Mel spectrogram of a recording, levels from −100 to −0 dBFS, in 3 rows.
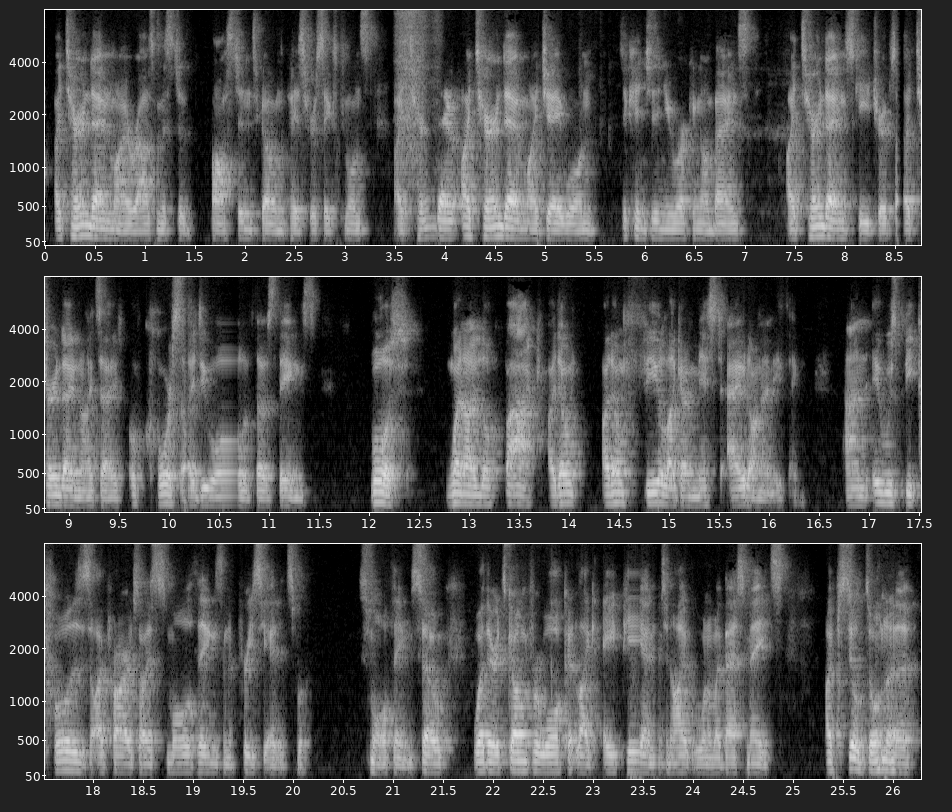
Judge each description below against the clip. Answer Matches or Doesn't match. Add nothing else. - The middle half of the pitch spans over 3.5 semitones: Doesn't match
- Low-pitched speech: Matches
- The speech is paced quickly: Matches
